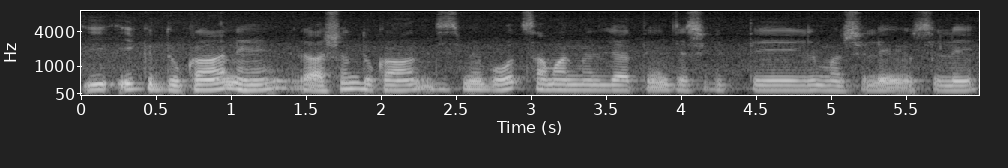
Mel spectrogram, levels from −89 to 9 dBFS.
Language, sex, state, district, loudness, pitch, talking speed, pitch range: Hindi, male, Odisha, Sambalpur, -19 LUFS, 140 Hz, 170 wpm, 130-150 Hz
